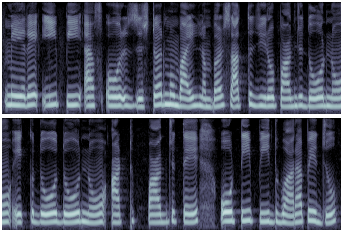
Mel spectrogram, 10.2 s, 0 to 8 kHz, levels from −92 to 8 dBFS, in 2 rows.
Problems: background sounds at intervals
